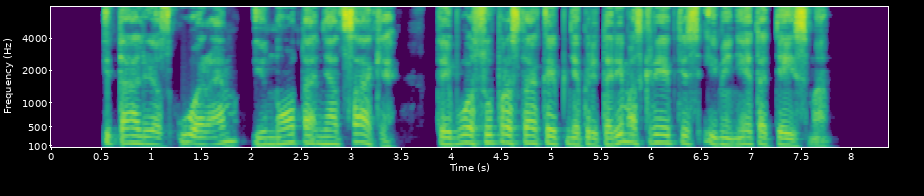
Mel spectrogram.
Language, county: Lithuanian, Vilnius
